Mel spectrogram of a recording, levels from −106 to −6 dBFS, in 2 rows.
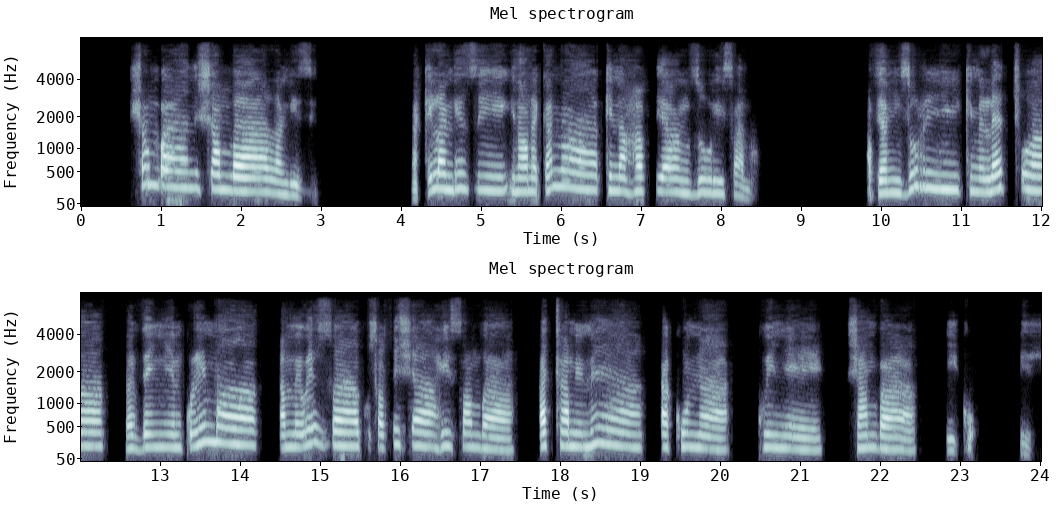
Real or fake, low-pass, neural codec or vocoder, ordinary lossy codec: fake; 7.2 kHz; codec, 44.1 kHz, 2.6 kbps, DAC; AAC, 48 kbps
